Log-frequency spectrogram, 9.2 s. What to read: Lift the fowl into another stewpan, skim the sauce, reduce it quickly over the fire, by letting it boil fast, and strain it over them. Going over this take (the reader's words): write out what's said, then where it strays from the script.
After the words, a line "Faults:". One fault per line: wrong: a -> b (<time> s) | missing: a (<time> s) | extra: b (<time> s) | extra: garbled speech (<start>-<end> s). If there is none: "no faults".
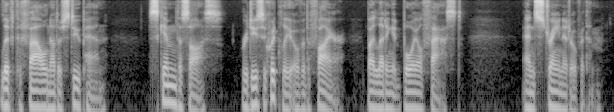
Lift the fowl another stewpan, skim the sauce, reduce quickly over the fire, by letting it boil fast, and strain it over them.
Faults:
missing: into (0.7 s)
missing: it (4.0 s)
